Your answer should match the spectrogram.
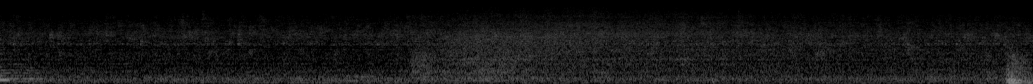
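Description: Steady rush of running water, a little louder around the middle.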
